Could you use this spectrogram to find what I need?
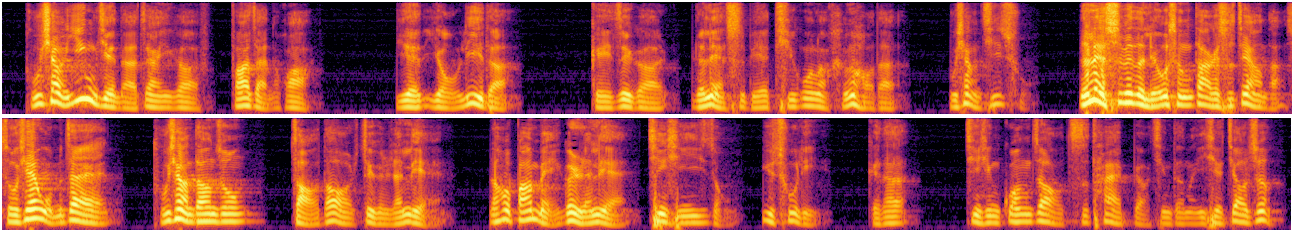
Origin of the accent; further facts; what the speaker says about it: China; 我们在中国长大的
